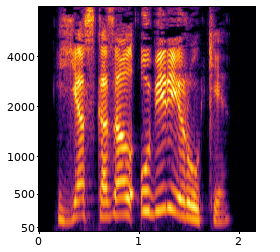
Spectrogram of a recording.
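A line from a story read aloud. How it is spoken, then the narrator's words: Repeated shout. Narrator (Russian): вновь закричал Вампас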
